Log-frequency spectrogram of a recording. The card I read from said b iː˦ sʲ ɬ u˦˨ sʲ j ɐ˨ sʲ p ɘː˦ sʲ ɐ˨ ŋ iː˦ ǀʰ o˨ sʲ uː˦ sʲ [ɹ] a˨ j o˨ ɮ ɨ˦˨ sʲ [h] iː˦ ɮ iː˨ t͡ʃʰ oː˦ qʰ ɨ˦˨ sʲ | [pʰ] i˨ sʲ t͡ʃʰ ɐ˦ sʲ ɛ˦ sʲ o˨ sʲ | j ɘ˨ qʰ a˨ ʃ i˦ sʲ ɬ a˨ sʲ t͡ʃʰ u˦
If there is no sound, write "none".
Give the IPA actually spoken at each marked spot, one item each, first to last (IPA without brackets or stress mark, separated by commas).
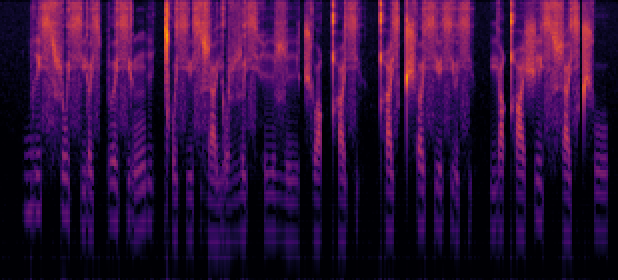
ɮ, h, qʰ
